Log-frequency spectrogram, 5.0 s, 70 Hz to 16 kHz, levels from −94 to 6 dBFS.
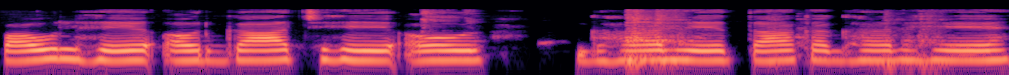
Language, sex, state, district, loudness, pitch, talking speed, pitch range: Hindi, male, Bihar, Jamui, -18 LUFS, 205 Hz, 140 wpm, 205-210 Hz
